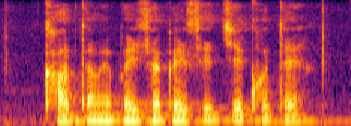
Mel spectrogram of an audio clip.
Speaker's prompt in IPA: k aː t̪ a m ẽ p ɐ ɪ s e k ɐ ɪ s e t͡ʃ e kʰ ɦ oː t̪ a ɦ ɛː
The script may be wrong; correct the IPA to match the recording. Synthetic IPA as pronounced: kʰ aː t̪ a m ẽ p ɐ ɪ s a k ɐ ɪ s e t͡ʃ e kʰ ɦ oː t̪ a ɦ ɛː

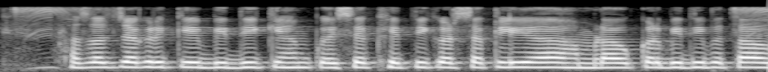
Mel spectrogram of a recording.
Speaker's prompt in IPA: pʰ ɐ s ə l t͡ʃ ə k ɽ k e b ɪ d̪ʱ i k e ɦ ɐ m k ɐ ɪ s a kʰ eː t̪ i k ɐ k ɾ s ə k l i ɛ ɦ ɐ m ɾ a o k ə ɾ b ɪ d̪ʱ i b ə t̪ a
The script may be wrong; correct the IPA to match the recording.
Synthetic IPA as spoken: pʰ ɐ s ə l t͡ʃ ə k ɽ k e b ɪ d̪ʱ i k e ɦ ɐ m k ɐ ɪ s e kʰ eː t̪ i k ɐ ɾ s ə k l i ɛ ɦ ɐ m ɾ a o k ə ɾ b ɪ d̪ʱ i b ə t̪ a

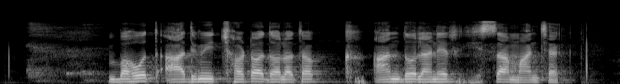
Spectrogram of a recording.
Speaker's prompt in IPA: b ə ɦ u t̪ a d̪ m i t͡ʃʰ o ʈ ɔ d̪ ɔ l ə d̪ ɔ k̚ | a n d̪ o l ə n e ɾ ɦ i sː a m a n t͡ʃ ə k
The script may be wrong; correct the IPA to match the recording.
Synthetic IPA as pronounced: b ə ɦ u t̪ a d̪ m i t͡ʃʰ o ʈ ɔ d̪ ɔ l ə t̪ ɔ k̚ | a n d̪ o l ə n e ɾ ɦ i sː a m a n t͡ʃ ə k

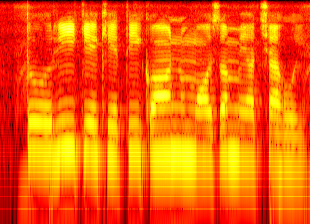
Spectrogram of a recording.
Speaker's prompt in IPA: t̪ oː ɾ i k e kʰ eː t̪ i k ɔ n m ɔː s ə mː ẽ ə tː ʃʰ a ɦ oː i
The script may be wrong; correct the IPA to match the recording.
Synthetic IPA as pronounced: t̪ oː ɾ i k e kʰ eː t̪ i k ɔː n m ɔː s ə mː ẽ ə tː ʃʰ a ɦ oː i

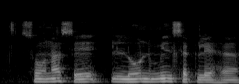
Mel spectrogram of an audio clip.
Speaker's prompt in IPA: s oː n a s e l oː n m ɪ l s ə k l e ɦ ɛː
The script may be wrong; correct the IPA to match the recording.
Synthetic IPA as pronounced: s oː n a s e l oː n m ɪ l s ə k l e ɦ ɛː

